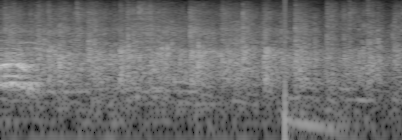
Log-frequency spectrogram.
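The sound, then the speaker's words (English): Audience applause after a live rumba number by a four-piece Latin folk band, a dense, steady patter of clapping that holds for about two seconds at a fairly even level. “let's have a nice round of applause.”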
